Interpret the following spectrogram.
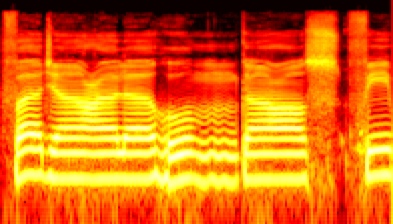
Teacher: صاد حروف مستعلیہ میں سے ہے، صاد کو موٹا پڑھیں گے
